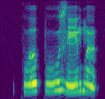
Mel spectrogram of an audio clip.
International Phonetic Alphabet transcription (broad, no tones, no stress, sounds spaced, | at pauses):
kʷ ɤ p u z ẽ b ə̃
